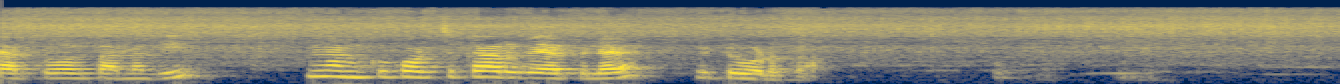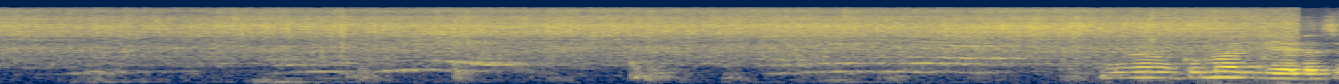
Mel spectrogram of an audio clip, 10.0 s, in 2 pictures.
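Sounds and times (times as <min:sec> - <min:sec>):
masala sizzling in a hot pan: 0:00.0 - 0:10.0
spoon stirring in a pan: 0:02.9 - 0:09.9.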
